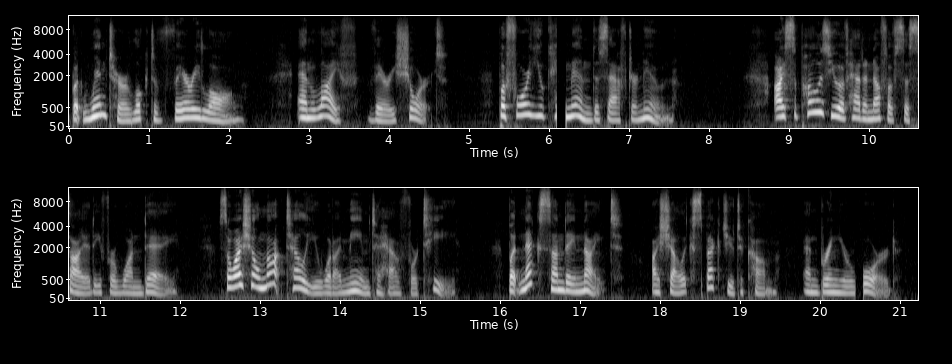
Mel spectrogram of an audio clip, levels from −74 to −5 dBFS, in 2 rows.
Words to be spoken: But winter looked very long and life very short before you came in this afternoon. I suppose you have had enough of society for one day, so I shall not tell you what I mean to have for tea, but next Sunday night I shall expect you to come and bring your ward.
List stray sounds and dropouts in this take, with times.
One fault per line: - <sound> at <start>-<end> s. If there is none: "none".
- dropout at 6.1-6.2 s
- dropout at 20.4-20.5 s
